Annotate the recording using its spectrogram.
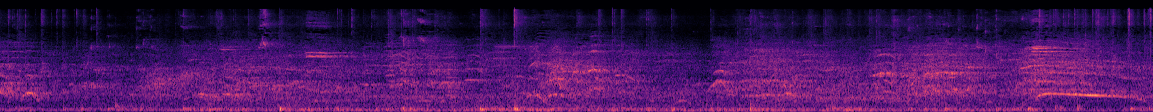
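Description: Sneakers squeak on the gym floor.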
